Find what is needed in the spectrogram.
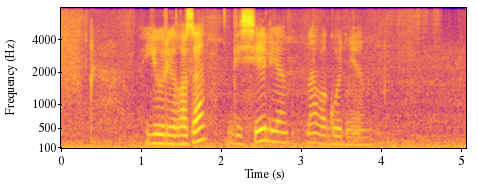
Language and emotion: Russian, neutral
